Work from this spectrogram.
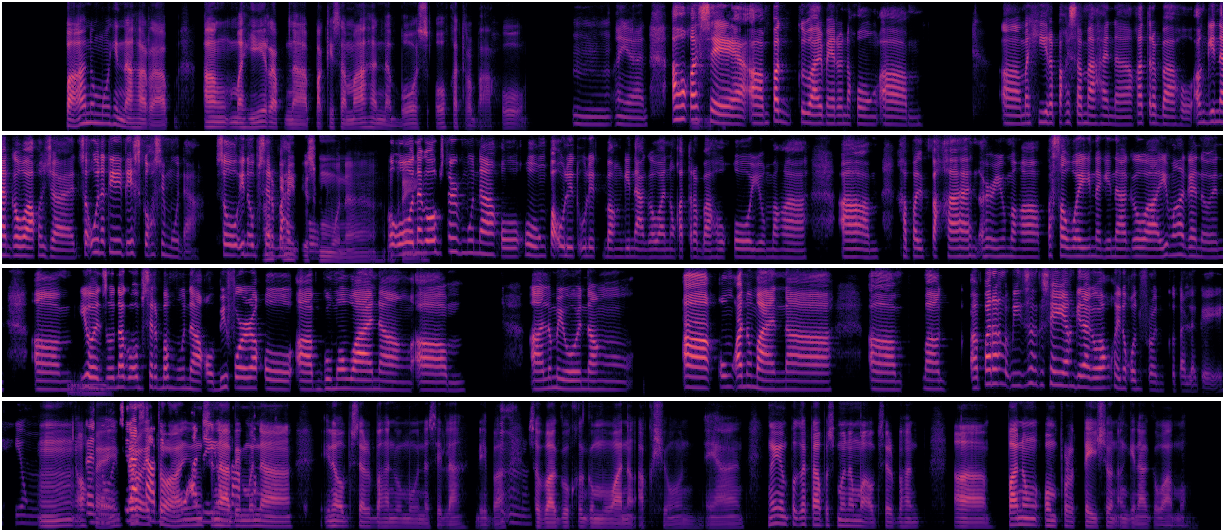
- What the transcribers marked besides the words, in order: other background noise; laughing while speaking: "kapalpakan or yung mga pasaway na ginagawa"; tapping; in English: "confrontation"
- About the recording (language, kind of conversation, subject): Filipino, podcast, Paano mo hinaharap ang mahirap na boss o katrabaho?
